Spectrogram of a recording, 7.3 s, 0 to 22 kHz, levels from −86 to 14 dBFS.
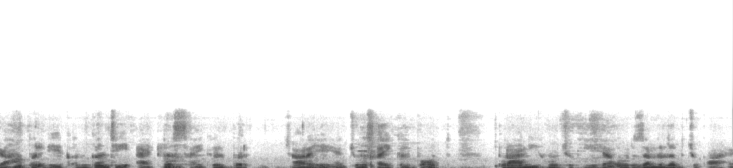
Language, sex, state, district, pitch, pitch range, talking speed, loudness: Hindi, male, Haryana, Rohtak, 135 Hz, 125-145 Hz, 190 wpm, -17 LUFS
